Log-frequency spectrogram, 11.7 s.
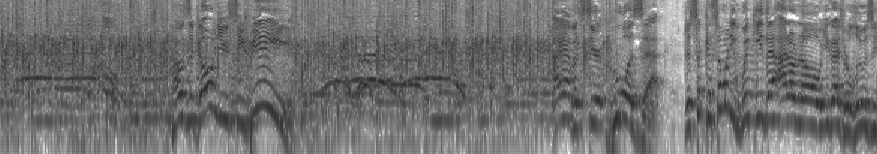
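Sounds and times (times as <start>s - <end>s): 
audience round of applause: 0.0s - 8.5s
speech: 2.3s - 4.2s, 7.5s - 11.6s.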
